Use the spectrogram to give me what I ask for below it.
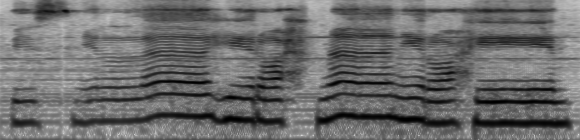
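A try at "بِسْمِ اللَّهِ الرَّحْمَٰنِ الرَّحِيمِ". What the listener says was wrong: Nah, ini double-nya. Coba perhatikan yang hirrah. Roknya 2 itu. Hirrah. Ma. Nirrah.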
